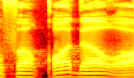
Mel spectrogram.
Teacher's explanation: قاف کو موٹا، را کو موٹا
